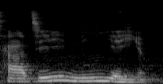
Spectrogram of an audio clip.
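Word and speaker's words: 사진이에요: তাহলে মাদু শিয়ে মাদু সাহেবের খাজক সাজি নিয়েও, এই নিউন কিন্তু উপরে চলে যাবে বাৎসিমের কারণে, উচ্চারণটা হবে সাজি নিয়েও।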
